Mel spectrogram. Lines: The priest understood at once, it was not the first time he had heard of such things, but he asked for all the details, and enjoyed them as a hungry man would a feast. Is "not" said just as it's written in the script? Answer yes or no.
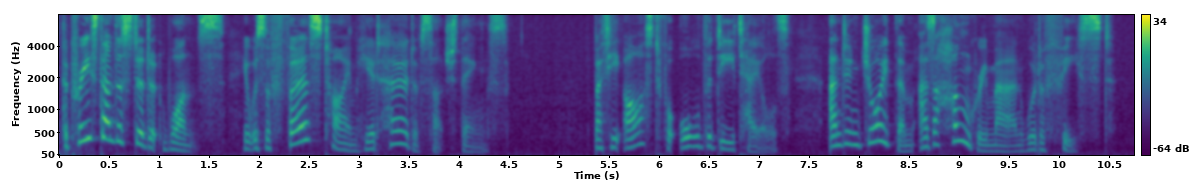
no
